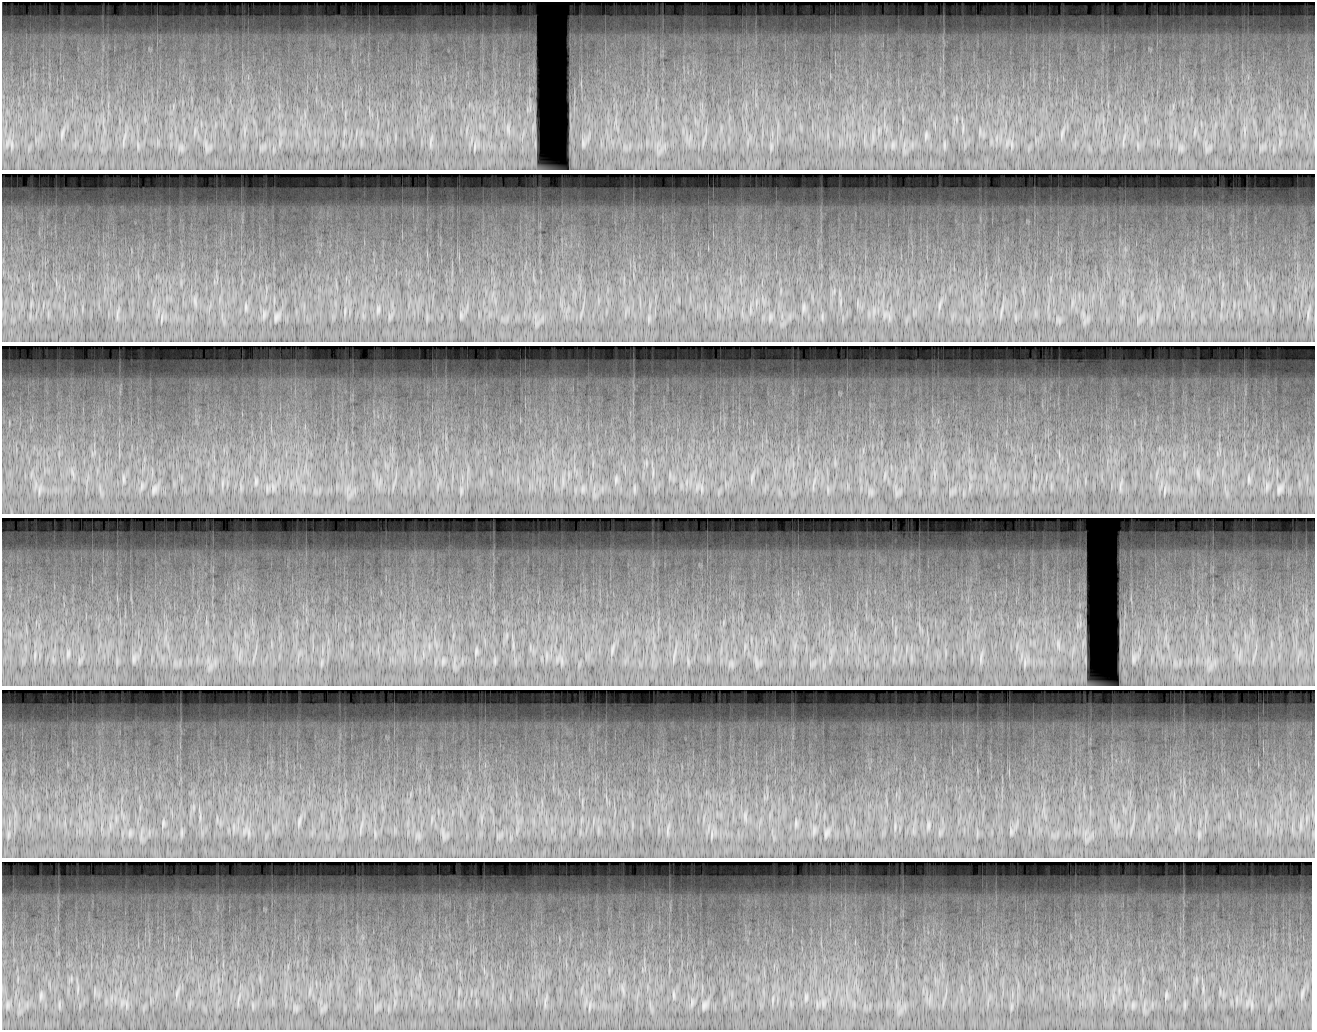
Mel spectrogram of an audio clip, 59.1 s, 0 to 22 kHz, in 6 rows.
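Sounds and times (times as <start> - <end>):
aquarium water trickling and bubbling: 0.0 - 59.0.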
